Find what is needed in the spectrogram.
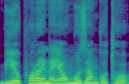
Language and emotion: Bodo, neutral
